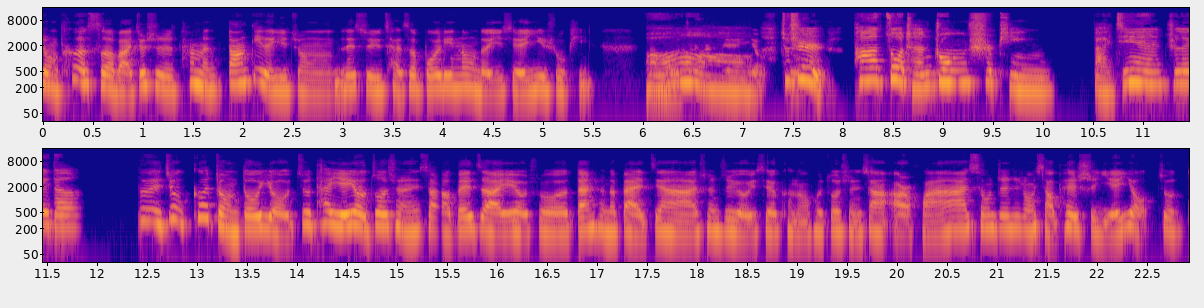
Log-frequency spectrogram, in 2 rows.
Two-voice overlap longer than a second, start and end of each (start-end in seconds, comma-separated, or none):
6.0-7.7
